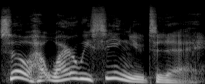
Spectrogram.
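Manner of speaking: put-on patronizing, condescending, sing-song doctor voice. Describing doctor visits, acting out a doctor entering the exam room: mock-condescending doctor. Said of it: "that's so condescending".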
